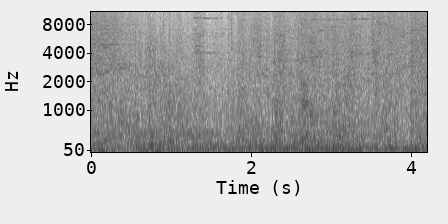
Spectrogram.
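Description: Game spell effects and combat sounds crackle and clash.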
